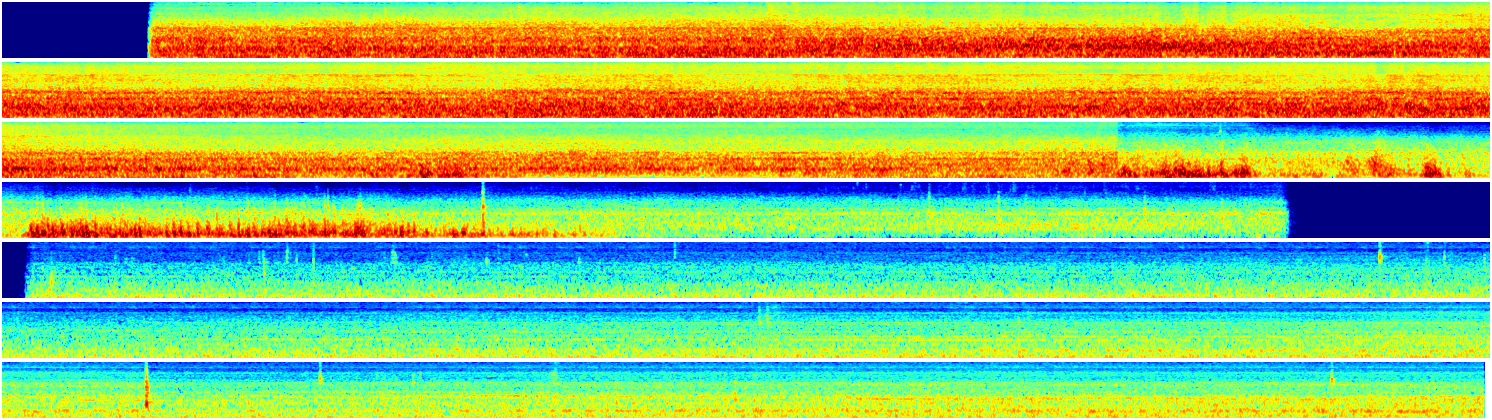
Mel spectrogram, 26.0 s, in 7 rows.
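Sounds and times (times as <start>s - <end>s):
train thumps and rumbles: 0.4s - 9.2s
train wheels rushing on rail: 0.4s - 14.2s, 16.6s - 26.0s.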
